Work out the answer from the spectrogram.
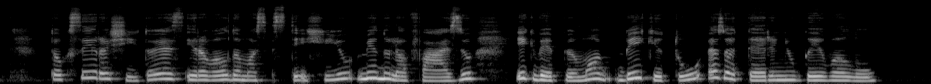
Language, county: Lithuanian, Kaunas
